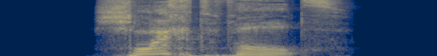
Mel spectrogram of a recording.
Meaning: genitive of Schlachtfeld
- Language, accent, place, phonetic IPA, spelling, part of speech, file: German, Germany, Berlin, [ˈʃlaxtˌfɛlt͡s], Schlachtfelds, noun, De-Schlachtfelds.ogg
